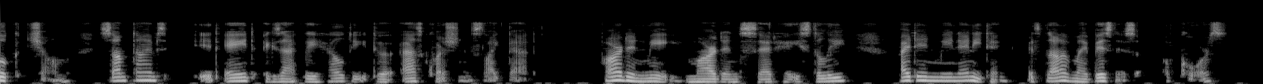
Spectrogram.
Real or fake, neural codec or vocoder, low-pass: real; none; 7.2 kHz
